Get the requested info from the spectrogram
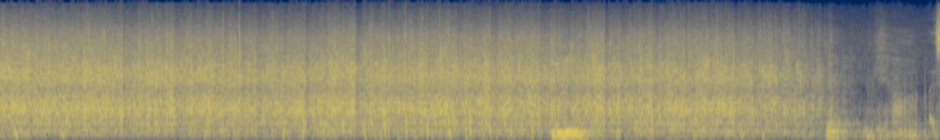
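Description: Audience applauding, a dense steady clapping that dies away about twelve seconds in.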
